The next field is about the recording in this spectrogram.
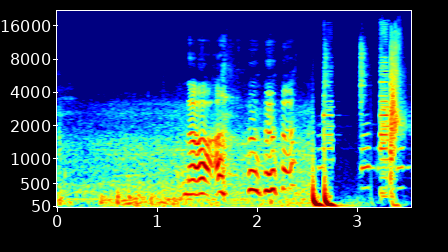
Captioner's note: giggles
